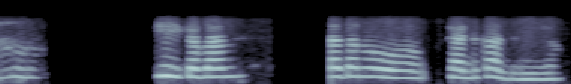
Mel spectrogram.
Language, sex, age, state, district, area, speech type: Punjabi, female, 18-30, Punjab, Pathankot, rural, conversation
